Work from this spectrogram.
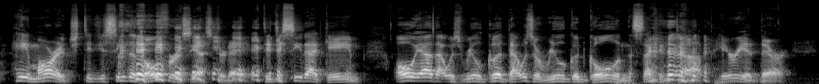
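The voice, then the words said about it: Put-on Minnesota accent. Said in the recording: “that's how I always go when I want to do a Minnesota accent ... and then suddenly you're into the accent”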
